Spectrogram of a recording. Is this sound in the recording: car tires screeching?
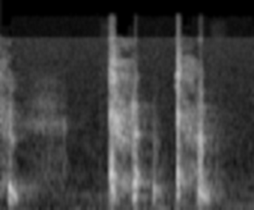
no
